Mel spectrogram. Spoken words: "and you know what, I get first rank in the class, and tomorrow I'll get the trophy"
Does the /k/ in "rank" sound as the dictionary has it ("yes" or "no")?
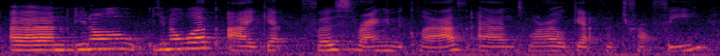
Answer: no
